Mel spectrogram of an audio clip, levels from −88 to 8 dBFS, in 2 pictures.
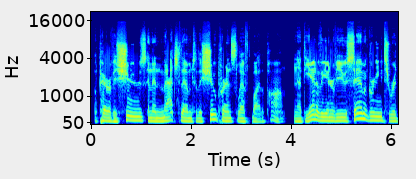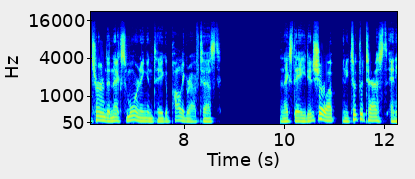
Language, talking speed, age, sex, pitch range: English, 240 wpm, 30-49, male, 110-135 Hz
